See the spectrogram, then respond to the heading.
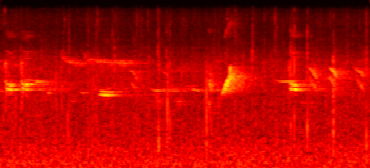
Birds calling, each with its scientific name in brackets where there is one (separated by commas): Iiwi (Drepanis coccinea), Hawaii Amakihi (Chlorodrepanis virens)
